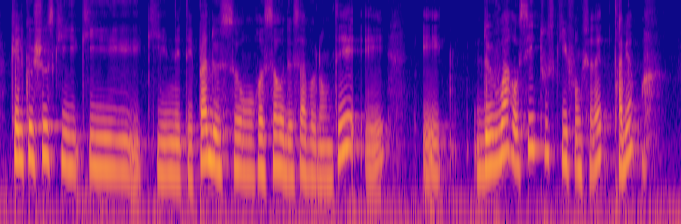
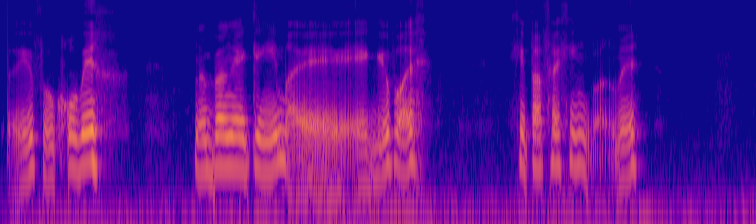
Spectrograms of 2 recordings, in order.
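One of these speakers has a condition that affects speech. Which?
The second: cerebral palsy; perceptual disorders; slowness.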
